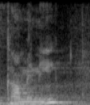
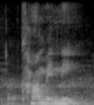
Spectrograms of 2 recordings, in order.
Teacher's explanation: the first sound being the stronger one so I could say my name has three sounds or three syllables with the first sound or the first syllable stressed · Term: word stress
